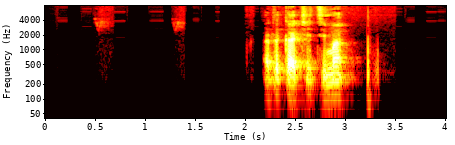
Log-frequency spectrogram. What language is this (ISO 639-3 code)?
eto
